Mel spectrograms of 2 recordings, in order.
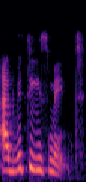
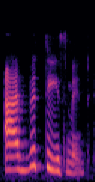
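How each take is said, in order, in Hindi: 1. यह भारतीय लहजे में बोला गया है। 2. यह भारतीय लहजे में बोला गया है।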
